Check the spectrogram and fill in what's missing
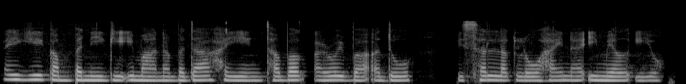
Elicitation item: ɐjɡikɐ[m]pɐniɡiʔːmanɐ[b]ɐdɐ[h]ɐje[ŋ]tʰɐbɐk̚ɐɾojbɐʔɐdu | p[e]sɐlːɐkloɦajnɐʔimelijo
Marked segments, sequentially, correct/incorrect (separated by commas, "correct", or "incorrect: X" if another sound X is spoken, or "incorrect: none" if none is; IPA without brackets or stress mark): correct, correct, correct, correct, incorrect: i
